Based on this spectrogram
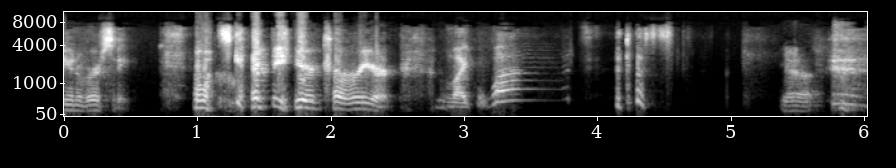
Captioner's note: laughs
